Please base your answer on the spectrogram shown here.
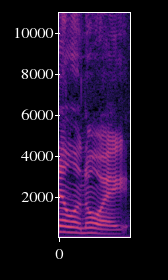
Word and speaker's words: Illinois: she was born in Illinois and um the one thing that I advise you not to do is to mispronounce that because um if you add the S at the end Illinois she might hurt you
